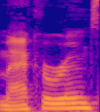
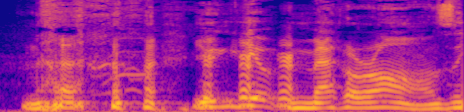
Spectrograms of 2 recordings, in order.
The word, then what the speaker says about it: macaron: it sounds like it can you get macaroons they're macarons you might do macaroons also but maybe but what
